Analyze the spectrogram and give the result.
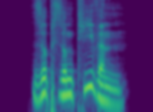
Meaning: strong dative masculine/neuter singular of subsumtiv
- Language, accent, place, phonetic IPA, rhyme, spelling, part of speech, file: German, Germany, Berlin, [zʊpzʊmˈtiːvm̩], -iːvm̩, subsumtivem, adjective, De-subsumtivem.ogg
